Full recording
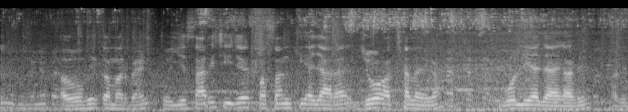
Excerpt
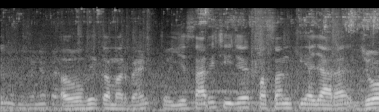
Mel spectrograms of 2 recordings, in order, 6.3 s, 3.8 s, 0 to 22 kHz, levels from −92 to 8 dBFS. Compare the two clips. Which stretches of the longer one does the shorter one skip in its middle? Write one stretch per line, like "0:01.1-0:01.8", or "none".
none

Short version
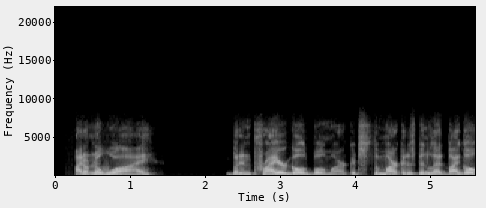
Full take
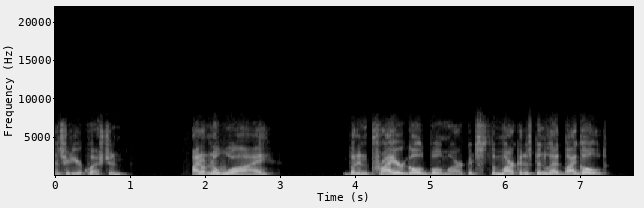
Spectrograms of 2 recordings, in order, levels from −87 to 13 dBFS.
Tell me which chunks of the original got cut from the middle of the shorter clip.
none

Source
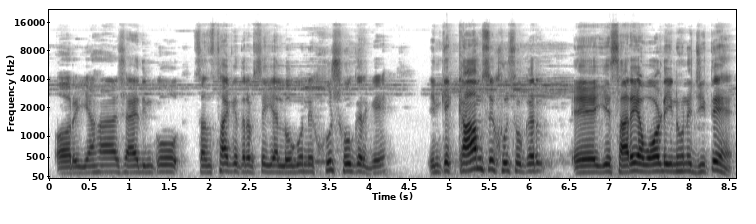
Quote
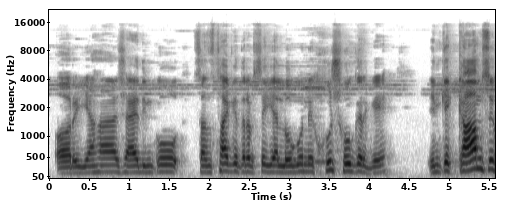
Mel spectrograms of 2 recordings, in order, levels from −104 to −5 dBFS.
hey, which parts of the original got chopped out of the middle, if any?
none

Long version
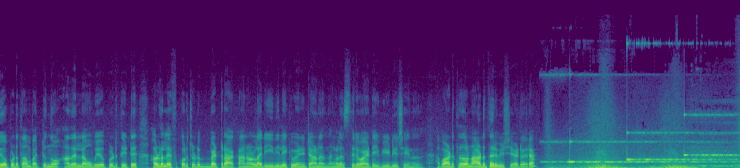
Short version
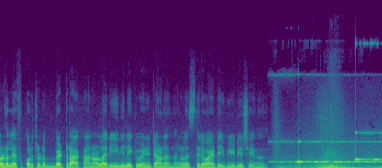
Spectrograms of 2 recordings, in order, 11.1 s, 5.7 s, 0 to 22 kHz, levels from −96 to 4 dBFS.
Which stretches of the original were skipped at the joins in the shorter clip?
0:06.4-0:08.2

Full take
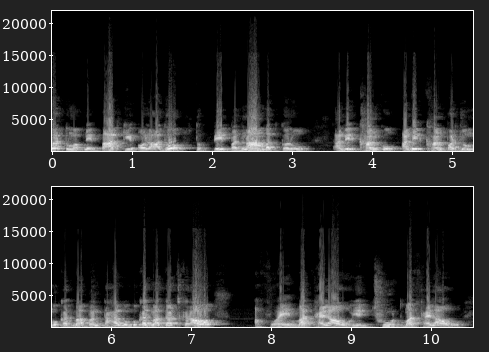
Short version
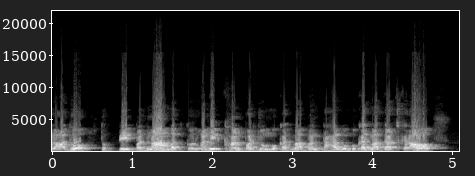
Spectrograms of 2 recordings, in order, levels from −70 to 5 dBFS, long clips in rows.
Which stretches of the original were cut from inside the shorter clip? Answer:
0:03.0-0:04.4

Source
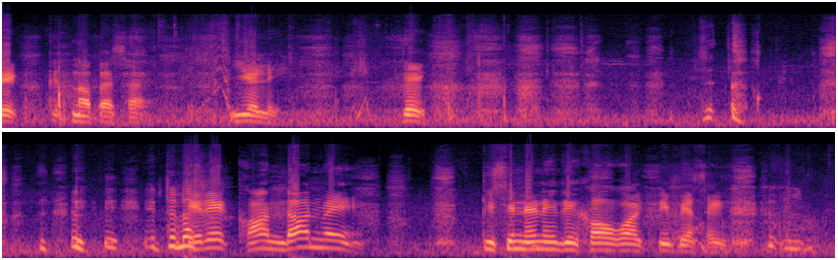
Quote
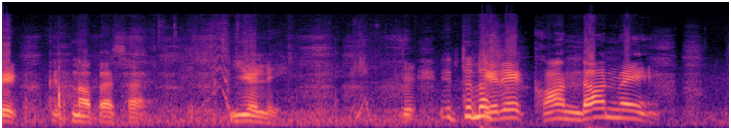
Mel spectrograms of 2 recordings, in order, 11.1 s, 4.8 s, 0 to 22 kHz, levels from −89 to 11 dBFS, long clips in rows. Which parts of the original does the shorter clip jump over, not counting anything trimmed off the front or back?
0:02.6-0:06.2

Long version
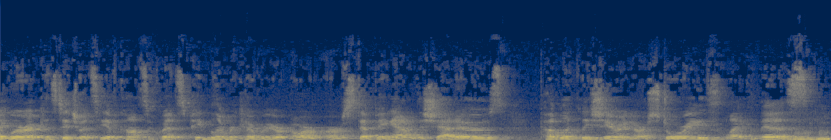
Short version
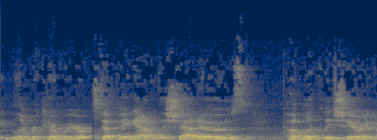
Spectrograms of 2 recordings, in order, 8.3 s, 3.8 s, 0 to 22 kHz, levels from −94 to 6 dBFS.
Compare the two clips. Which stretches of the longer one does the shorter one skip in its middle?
0:02.9-0:03.5

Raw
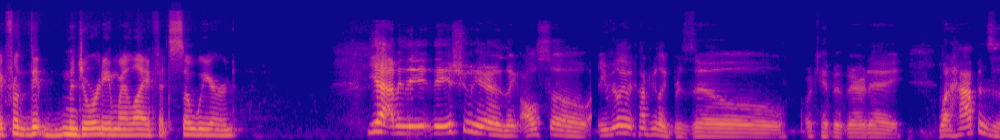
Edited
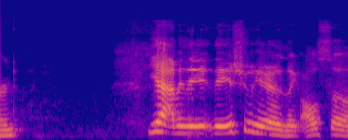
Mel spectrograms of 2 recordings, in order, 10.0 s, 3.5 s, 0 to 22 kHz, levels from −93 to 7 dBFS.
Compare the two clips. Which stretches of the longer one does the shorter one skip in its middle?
none

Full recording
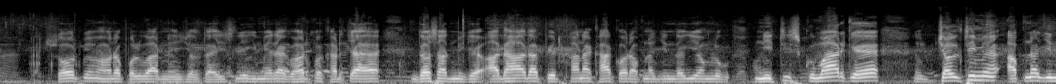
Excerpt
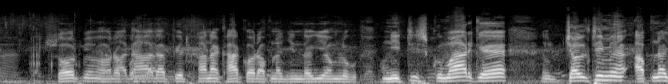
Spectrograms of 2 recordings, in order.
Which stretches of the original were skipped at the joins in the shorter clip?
0:01.3-0:05.1

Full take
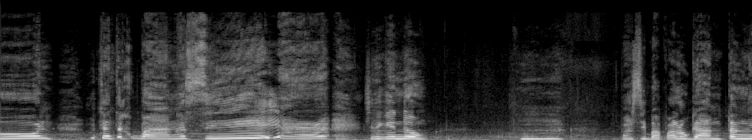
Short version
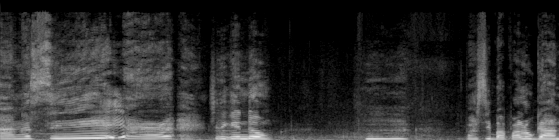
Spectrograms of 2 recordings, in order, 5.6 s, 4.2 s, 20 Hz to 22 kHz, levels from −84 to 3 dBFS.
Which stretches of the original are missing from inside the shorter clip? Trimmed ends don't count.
none

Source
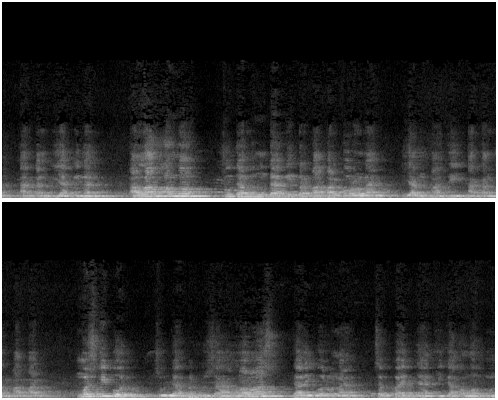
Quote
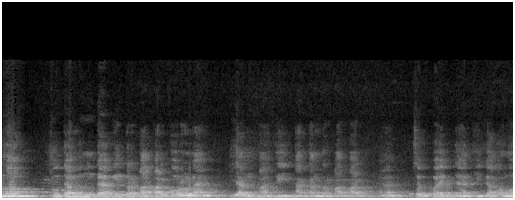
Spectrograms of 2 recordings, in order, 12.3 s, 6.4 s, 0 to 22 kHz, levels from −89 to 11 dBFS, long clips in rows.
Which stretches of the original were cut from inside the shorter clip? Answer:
0:07.0-0:10.5

